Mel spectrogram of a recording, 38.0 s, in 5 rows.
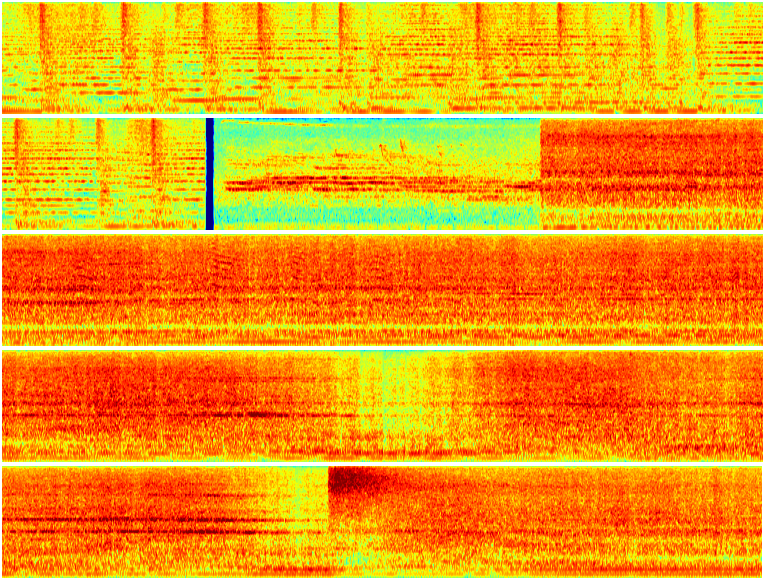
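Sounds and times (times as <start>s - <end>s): train diesel engines droning: 0.0s - 38.0s
train wheels on rails: 13.0s - 38.0s.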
